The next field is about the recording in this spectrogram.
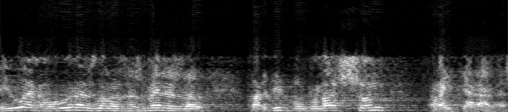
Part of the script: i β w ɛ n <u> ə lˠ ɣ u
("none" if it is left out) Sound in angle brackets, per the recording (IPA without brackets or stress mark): u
